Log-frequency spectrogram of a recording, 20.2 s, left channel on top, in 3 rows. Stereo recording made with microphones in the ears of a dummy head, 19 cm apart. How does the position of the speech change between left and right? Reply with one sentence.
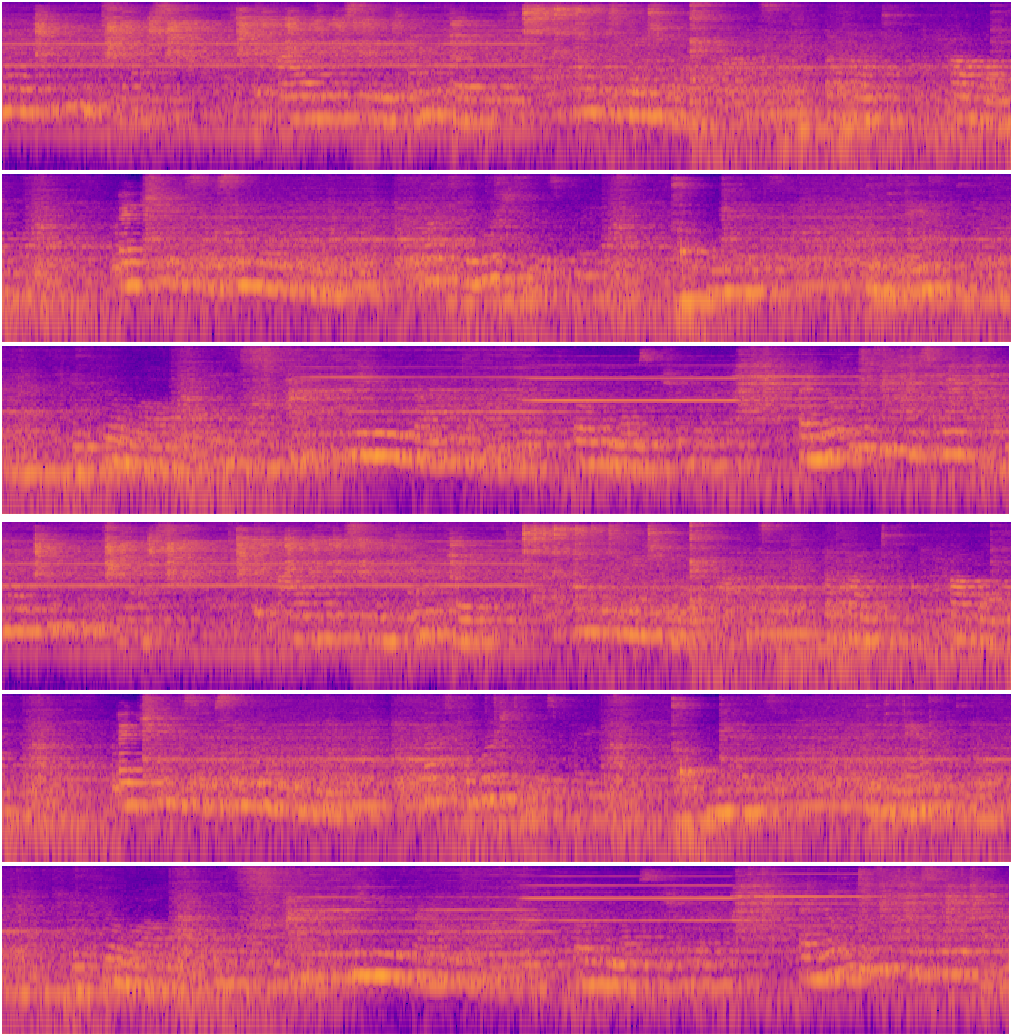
In this clip you hear the speech go right and come back.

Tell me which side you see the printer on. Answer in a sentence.
In this clip you hear the printer on the right.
